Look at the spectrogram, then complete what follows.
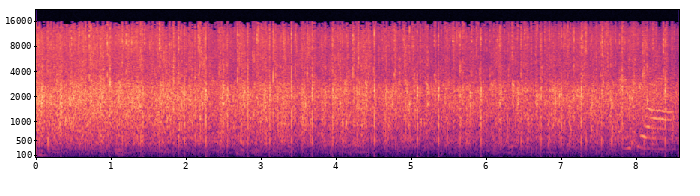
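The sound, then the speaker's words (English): Sustained, loud applause from a large audience for a panel of speakers at Spotlight Health, Aspen Ideas Festival, recorded live on June 27, 2015. A dense steady patter of clapping holds at an even level throughout without pause, with faint crowd murmur beneath. “Can we give them a huge round of applause?”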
